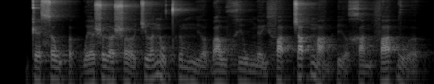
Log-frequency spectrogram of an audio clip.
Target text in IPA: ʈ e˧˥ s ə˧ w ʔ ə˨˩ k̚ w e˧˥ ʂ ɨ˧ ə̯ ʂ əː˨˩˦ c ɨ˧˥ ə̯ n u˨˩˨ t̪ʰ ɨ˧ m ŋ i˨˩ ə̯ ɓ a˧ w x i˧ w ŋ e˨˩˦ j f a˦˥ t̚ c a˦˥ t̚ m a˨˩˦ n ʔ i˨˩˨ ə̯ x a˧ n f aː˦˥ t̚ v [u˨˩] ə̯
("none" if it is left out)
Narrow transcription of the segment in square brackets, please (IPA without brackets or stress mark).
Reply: u˨˩˨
